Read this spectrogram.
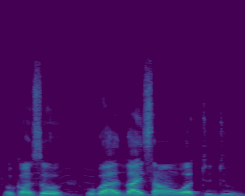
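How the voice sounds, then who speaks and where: A male radio host with a Nigerian accent chats in Nigerian Pidgin. His voice sits fairly high, and he tells stories in an animated, casual way, voicing other people's words. Music plays behind him. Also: a little fast. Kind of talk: casual chat and storytelling.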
